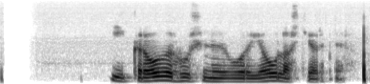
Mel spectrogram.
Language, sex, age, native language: Icelandic, male, 30-39, Icelandic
